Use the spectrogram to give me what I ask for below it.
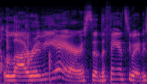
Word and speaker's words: Larriviere: So, it's French. So, how do you say river in French? Do you know? La River. Closer. Yeah. La Rivier.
